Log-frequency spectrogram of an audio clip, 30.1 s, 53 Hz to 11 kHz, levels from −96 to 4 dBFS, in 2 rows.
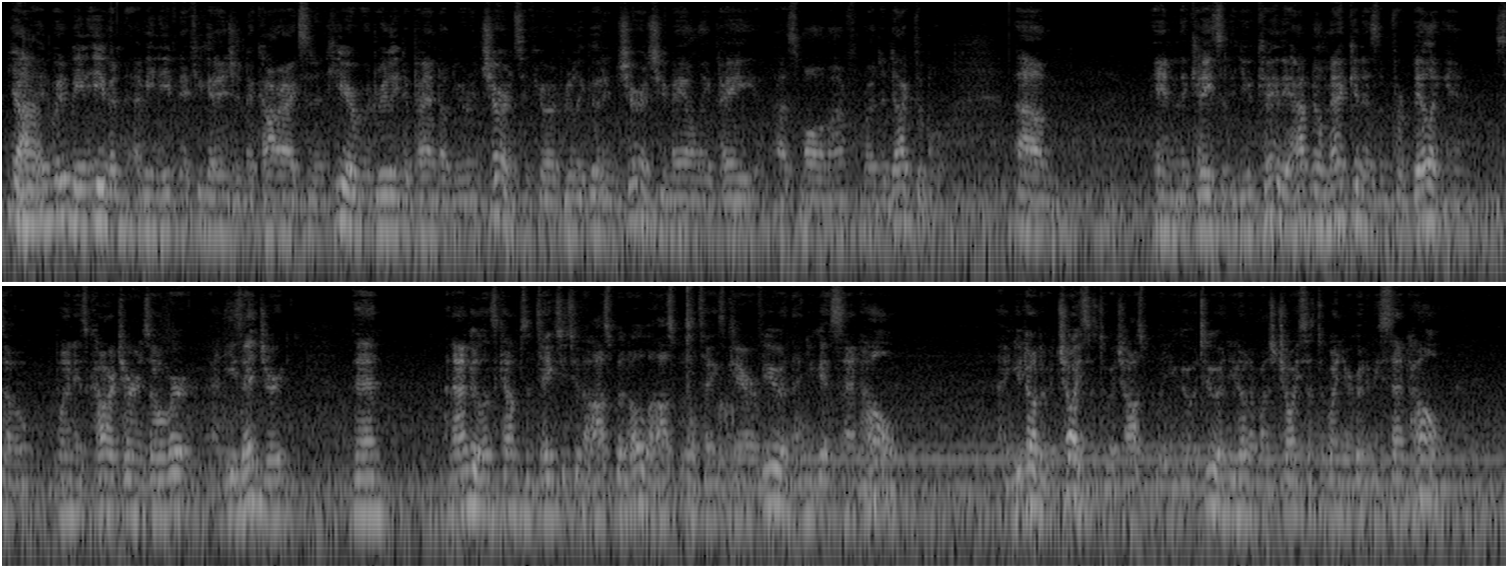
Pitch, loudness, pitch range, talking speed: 140 Hz, -46 LUFS, 130-150 Hz, 225 wpm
